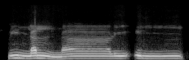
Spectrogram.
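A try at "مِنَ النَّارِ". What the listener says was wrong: Panjangin Pak. Nannya itu yang panjang Pak. Nannya yang dipanjangkan. Minan di situ. Nannya dipanjangkan.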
